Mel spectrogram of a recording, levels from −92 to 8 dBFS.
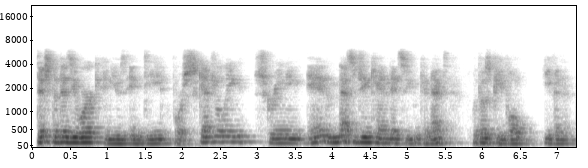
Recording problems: off-mic speech; far
high frequencies cut off; noticeable; nothing above 5.5 kHz
room echo; slight; dies away in 0.3 s

